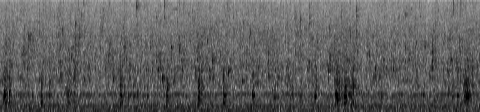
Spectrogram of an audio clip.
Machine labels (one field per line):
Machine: pump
